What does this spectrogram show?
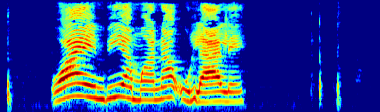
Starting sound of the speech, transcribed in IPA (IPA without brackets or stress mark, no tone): w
